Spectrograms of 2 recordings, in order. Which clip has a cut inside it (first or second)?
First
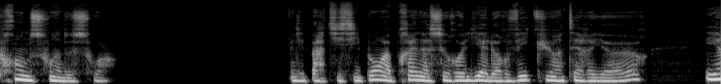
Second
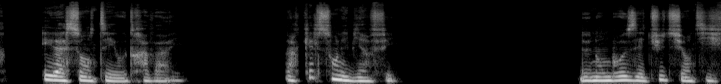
second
